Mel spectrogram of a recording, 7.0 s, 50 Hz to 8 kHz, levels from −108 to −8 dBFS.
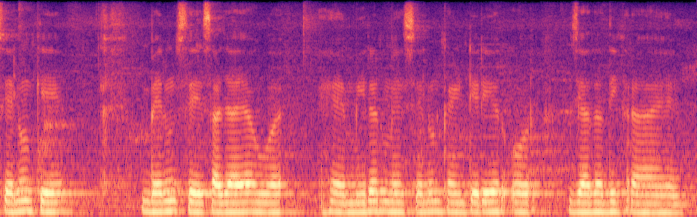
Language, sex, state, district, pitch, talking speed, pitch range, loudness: Hindi, male, Arunachal Pradesh, Lower Dibang Valley, 125 Hz, 140 wpm, 125-130 Hz, -14 LUFS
